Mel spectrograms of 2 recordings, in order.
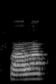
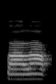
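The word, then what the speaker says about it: فلق: aku gue a'udzu birabbil Falaq okna dalam pengucapan huruf qaf itu harus beda harus berbeda dengan pengucapan huruf k huruf k terletak di Pangkal lidah lebih dekat pada kerongkongan sedangkan huruf Kaf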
